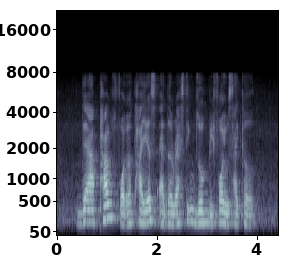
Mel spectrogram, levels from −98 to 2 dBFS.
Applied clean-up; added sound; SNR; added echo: none; none; none; none.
